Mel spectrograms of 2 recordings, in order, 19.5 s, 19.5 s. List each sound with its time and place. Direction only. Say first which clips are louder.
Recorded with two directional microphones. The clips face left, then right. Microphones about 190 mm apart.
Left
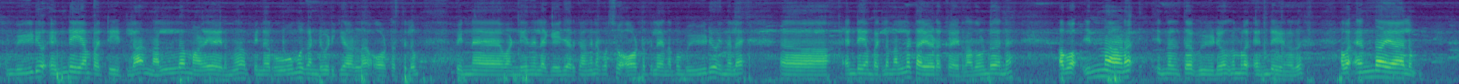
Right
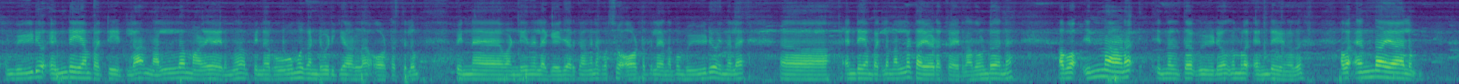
0.2 s speech: right 5 dB; 10° right (ahead or behind)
